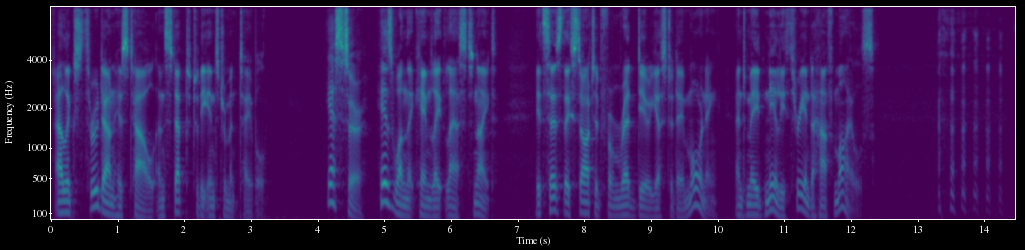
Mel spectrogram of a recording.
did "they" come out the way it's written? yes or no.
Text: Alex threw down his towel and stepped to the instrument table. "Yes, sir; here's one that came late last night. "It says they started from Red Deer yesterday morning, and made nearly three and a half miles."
yes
